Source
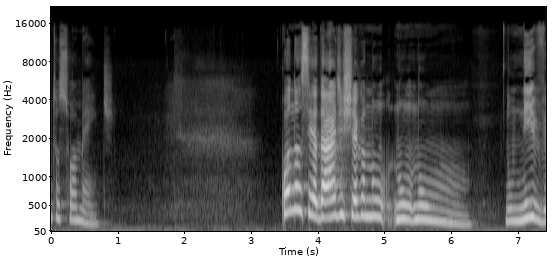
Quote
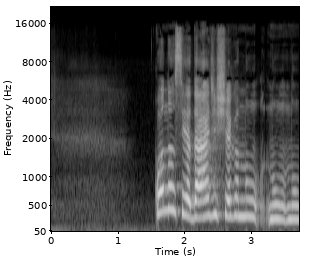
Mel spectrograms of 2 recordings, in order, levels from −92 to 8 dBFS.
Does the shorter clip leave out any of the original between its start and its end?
no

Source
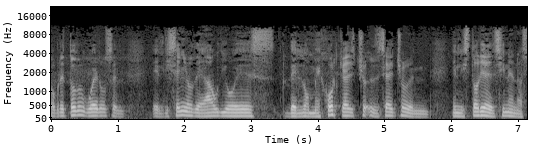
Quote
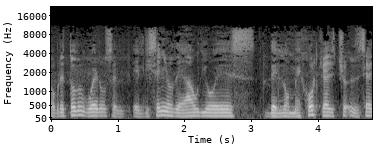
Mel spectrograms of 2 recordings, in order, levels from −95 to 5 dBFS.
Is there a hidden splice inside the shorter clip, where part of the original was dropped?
yes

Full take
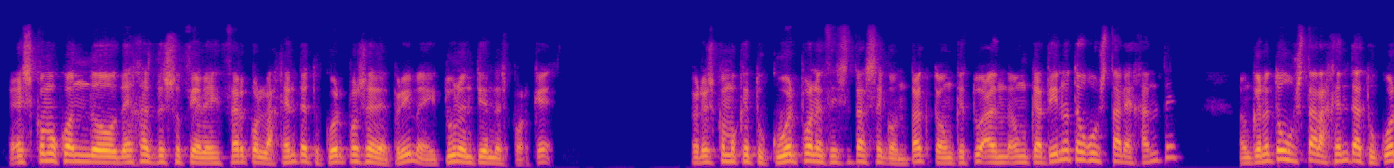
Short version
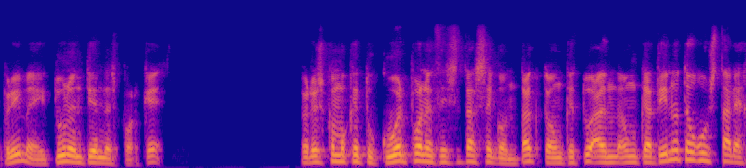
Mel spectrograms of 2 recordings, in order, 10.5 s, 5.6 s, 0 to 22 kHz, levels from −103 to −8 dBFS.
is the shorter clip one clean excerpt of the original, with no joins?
yes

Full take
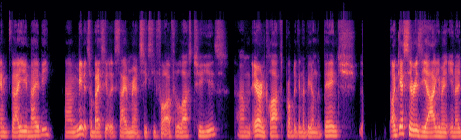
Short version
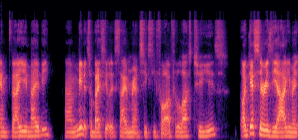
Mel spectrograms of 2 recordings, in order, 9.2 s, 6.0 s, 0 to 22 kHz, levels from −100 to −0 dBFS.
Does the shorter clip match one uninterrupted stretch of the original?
no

